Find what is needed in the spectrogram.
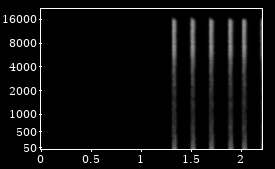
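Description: Silence for over a second, then short, crisp electronic hi-hat sample hits, evenly spaced at about five a second.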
